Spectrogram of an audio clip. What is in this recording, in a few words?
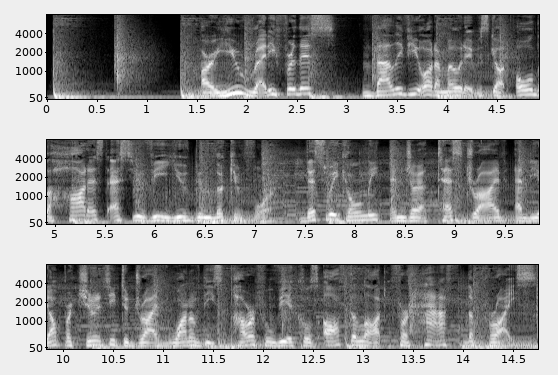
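Italian, English accent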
